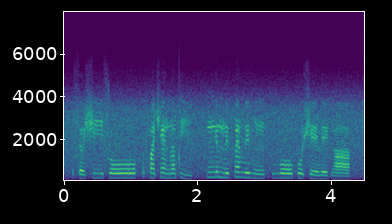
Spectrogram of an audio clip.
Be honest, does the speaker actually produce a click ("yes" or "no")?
no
